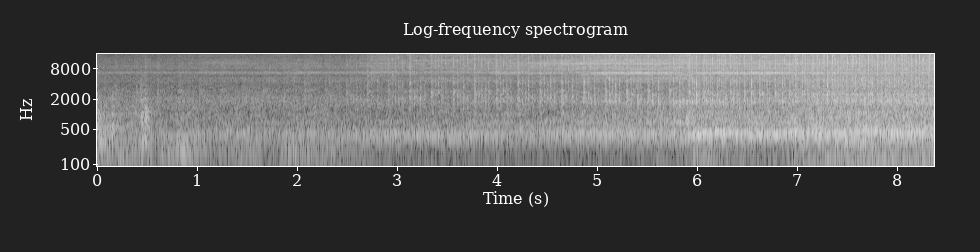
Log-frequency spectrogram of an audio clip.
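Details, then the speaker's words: Ford 240 inline-six in vintage Southwestern Bell telephone truck, low-mile replacement engine, no driveshaft fitted, oil light goes off instantly: fast even ticking about four per second over idle, louder as it warms; lifters clattering, owner suspects stuck lifters, unconfirmed. "I don't know why those lifters Are CL clattering so much I mean I guess it's possible they could just be stuck"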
